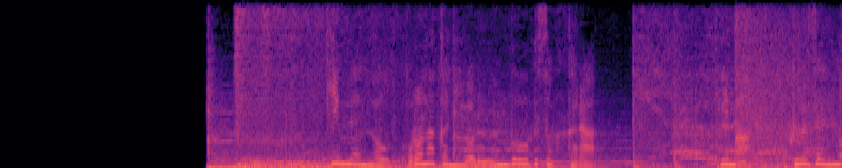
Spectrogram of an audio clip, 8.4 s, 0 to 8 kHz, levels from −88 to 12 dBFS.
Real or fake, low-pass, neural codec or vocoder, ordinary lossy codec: fake; none; codec, 16 kHz, 2 kbps, FunCodec, trained on Chinese and English, 25 frames a second; none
